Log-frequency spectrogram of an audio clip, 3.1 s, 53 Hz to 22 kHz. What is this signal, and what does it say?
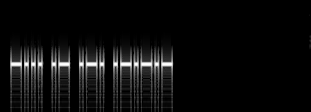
Morse code, heard as a keyed tone, about 34 wpm, 700 Hz. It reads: BAR.
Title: Easy Phrases 35wpm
